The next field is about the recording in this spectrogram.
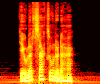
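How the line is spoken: Mocking stepmother. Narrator (Vietnamese): tiếng bà dì ghẻ mỉa mai

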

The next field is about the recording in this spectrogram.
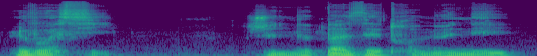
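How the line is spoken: Confidential, argumentative tone. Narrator (French): ajouta-t-il d'un ton confidentiel et argumentateur

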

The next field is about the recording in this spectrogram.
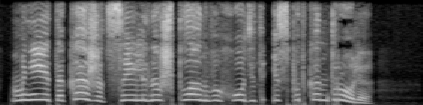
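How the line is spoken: Frightened squeak. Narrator (Russian): Испуганно пискнул писец

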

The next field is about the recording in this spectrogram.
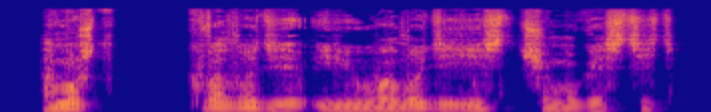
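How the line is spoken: Timid. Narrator (Russian): робко произнесла Наташа

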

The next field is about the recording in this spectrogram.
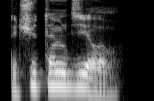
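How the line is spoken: Through gritted teeth. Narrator (Russian): сквозь зубы процедил Ворожцов

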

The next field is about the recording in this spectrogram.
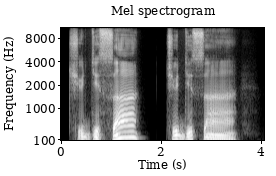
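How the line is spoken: Thoughtful repetition. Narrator (Russian): задумчиво повторил царевич

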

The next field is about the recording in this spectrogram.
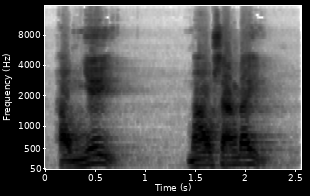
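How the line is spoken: Loud alarmed call. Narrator (Vietnamese): Sắc mặt của ông liền biến đổi, lớn tiếng gọi

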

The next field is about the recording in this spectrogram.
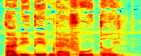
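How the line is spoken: Serious tone. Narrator (Vietnamese): Lục Yến nghiêm túc nói

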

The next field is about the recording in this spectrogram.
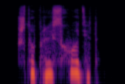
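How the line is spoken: Whisper, young woman. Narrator (Russian): прошептала девушка

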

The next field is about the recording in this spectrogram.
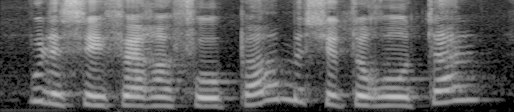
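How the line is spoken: Plain. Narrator (French): répondit Pointe-Pescade

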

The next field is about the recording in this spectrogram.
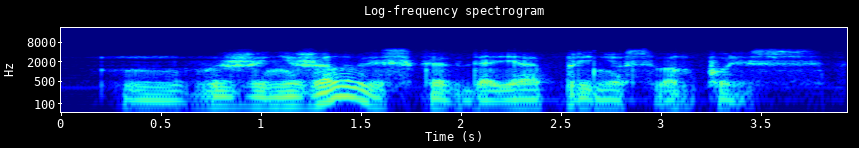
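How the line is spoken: Tired. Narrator (Russian): Устало заговорил Гудьер

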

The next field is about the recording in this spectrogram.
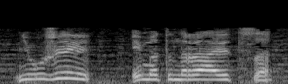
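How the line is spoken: Wheezing after vomiting. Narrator (Russian): просипел Роджер после того, как его обильно вырвало

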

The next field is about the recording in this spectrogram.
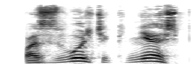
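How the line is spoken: Timid babbling. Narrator (Russian): пролепетал

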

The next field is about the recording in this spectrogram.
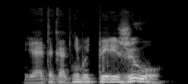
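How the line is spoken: Snapping retort. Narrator (Russian): огрызнулся Креол

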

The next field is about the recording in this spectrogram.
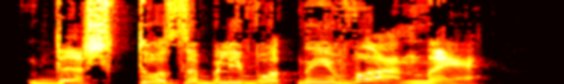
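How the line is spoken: Disgusted yell. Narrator (Russian): заорал я, судорожно скидывая с себя слой слизи

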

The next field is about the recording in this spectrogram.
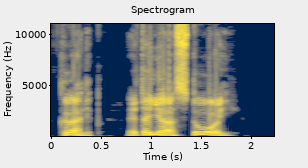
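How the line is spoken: Shout. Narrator (Russian): я закричал

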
